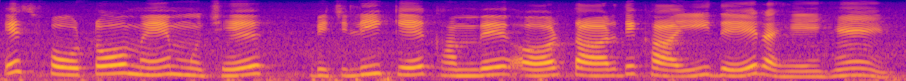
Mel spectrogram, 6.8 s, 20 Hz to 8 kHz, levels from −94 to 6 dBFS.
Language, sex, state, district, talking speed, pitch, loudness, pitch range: Hindi, female, Madhya Pradesh, Katni, 115 wpm, 250 Hz, -14 LUFS, 230-280 Hz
